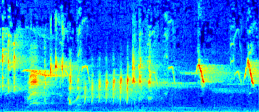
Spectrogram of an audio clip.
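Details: Long-tailed shrike in energetic song, used to train other birds: mixed high chirps and rattles, then looping whistled notes that rise and fall, separated by short pauses, with a faint low hum.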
